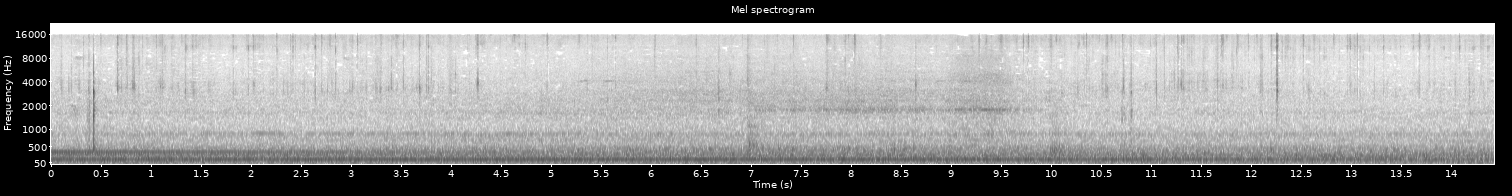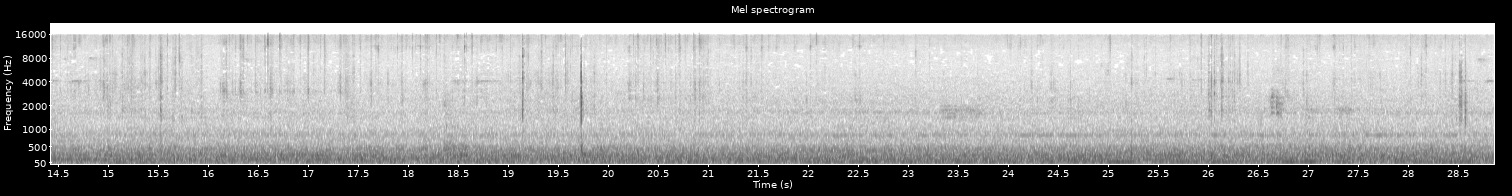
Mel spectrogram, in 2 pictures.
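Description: Steady low hum and rumble throughout, with a few faint, scattered clicks and scrapes as a Eurasian red squirrel handles and nibbles peanuts on a wooden board.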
